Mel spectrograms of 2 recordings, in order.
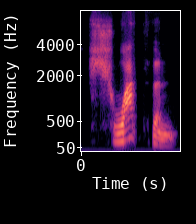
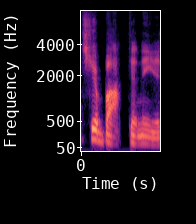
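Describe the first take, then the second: First: The middle consonant is a soft w sound. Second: The middle consonant is a hard b sound. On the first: The speaker calls it right. "The B is soft and becomes a W or a V sound" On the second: The speaker calls it wrong. "Not Shabakhtani, as most people pronounce it"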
